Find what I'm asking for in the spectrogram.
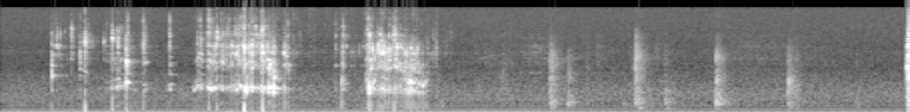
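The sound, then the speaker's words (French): Water being poured into a glass: a few gushing, splashy bursts in the first four seconds, followed by a series of small, sharp drips or taps at irregular intervals. No one speaks. “Remplis le verre d'eau.”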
